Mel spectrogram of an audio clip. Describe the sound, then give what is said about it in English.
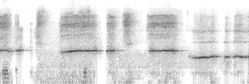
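A person whistles several held notes, breathy and airy with loud hissing air between them, the pitch dropping lower for the final stretch. “I can't do the whistle, though.”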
